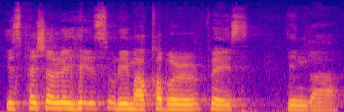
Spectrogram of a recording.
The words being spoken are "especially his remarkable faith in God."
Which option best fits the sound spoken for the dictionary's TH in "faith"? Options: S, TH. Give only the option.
S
